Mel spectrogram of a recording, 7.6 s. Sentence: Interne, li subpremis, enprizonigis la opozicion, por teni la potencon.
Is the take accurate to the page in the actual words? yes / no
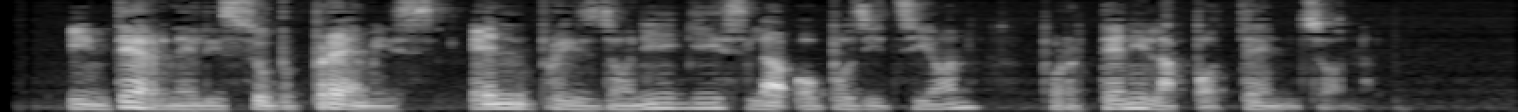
yes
